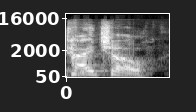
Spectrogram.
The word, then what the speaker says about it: Taicho: They said Taicho. Taicho. There you go. It makes sense.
